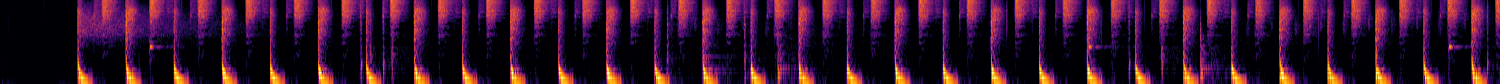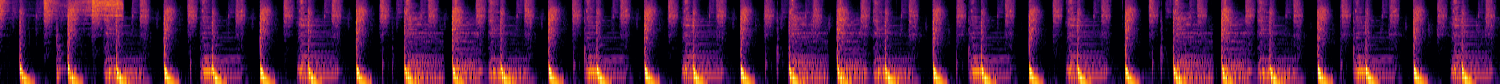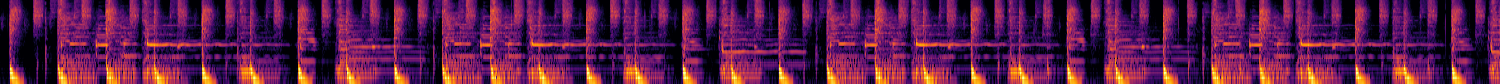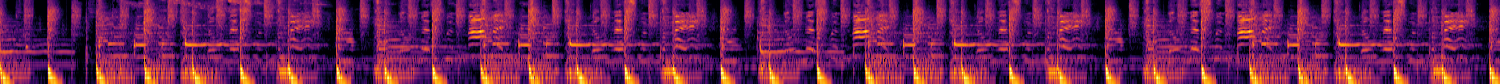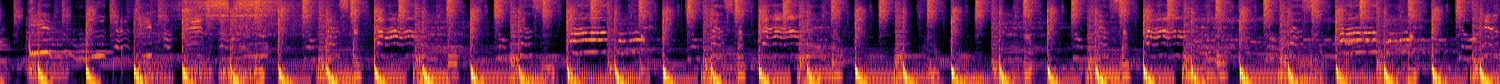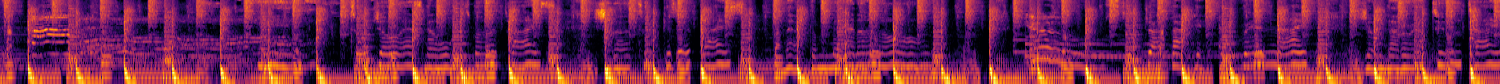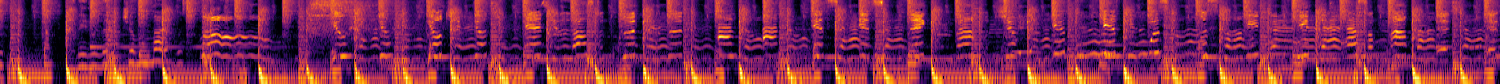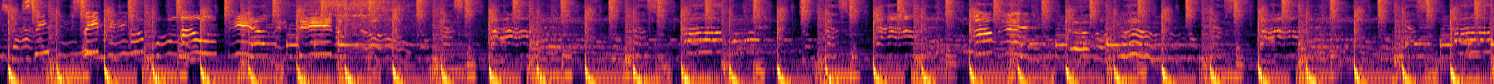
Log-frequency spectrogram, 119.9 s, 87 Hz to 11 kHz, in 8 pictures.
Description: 00’ Smash Hit R&B !!
R&B好きでも全く違和感なく聴くことが出来るであろう最高の歌物Houseに進化！！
